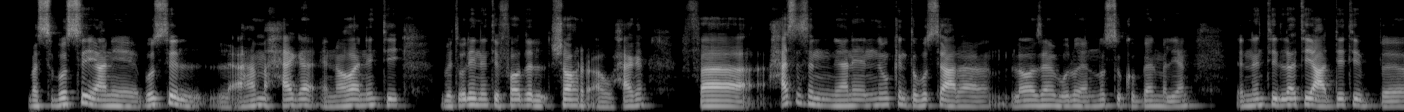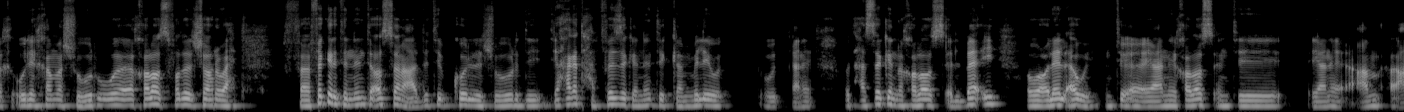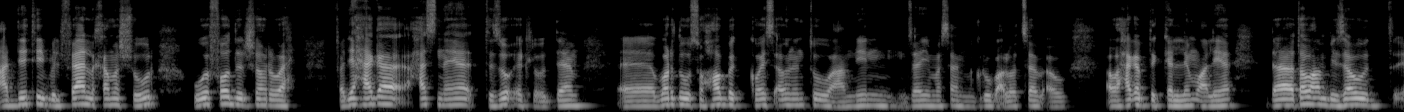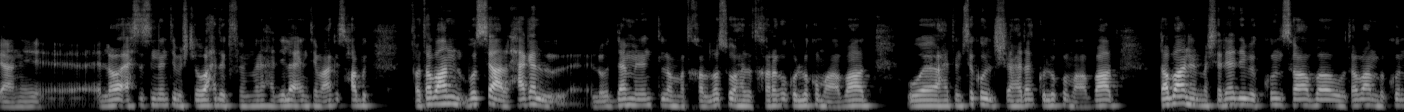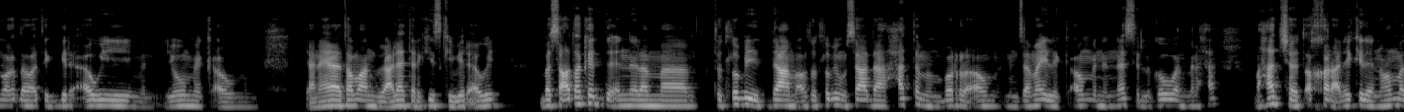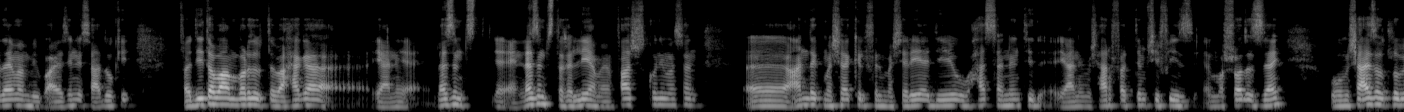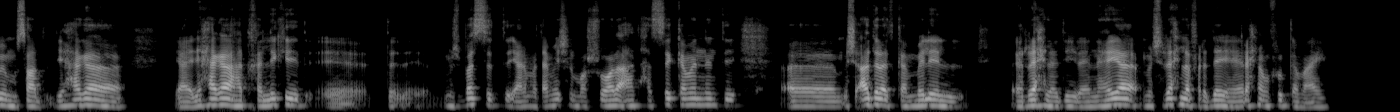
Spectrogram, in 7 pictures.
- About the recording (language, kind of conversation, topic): Arabic, advice, إزاي أقدر أتغلب على صعوبة إني أخلّص مشاريع طويلة المدى؟
- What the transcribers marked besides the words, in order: in English: "Group"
